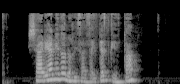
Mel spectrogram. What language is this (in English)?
Basque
